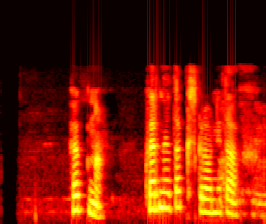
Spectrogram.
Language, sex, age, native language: Icelandic, female, 40-49, Icelandic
